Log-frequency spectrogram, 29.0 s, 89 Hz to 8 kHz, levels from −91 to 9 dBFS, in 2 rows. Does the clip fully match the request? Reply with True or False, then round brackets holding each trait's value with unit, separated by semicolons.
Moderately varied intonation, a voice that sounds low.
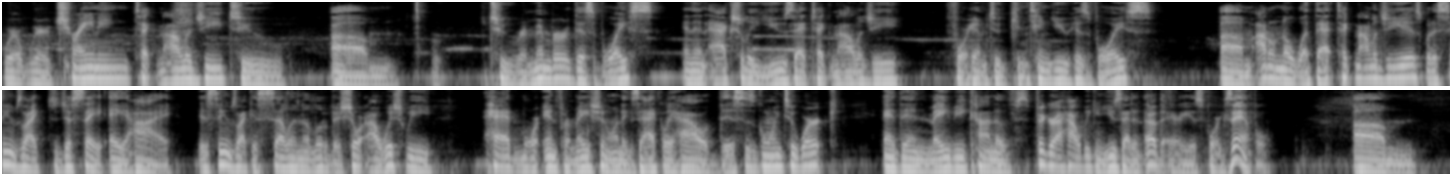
True (4.0 semitones; 105 Hz)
